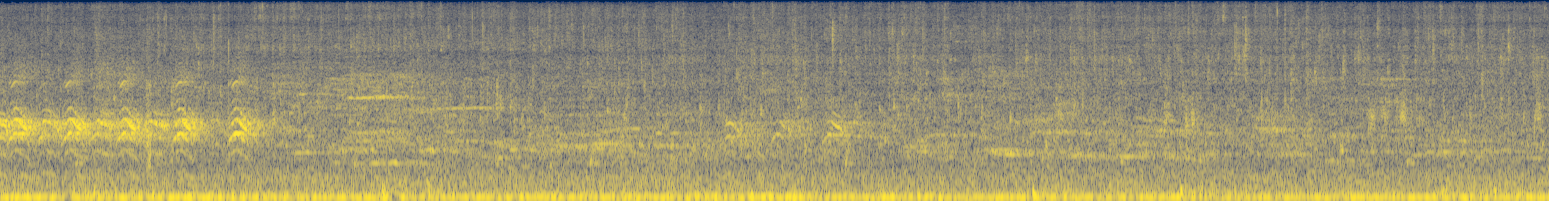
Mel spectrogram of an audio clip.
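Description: Water trickling and dripping faintly into a pond, with a bird calling in a quick run of repeated notes over the first two seconds or so.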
